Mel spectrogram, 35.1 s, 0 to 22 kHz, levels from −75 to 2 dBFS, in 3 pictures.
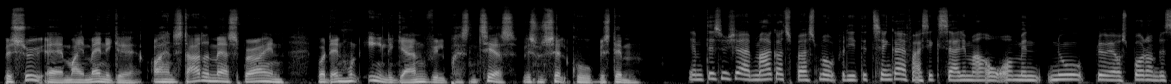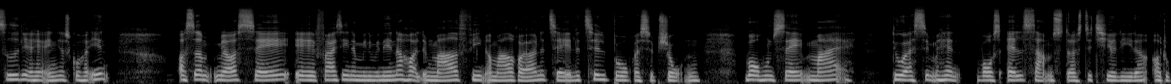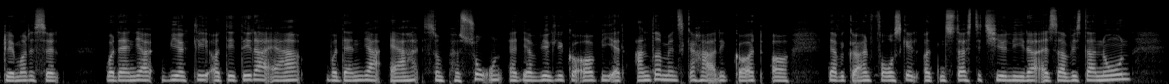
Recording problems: none

